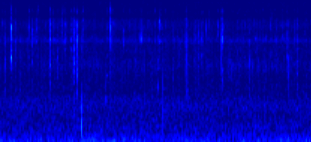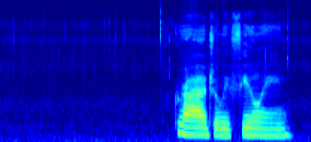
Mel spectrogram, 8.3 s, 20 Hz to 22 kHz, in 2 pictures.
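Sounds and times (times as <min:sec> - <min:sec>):
campfire popping and snapping: 0:00.0 - 0:06.5
campfire crackling: 0:00.0 - 0:08.3
speech: 0:06.6 - 0:08.1.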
